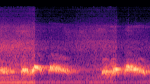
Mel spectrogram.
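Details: Spotted dove lure bird with an improving voice; close, husky coos running in two short phrases split by a brief pause, with a low hum present.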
